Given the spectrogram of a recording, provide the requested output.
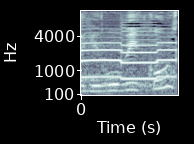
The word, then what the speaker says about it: Yigubiku: Al llegar al río de los perros, que en zapoteco se pronuncia Yigubiku, se encontraron con un fantasma.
